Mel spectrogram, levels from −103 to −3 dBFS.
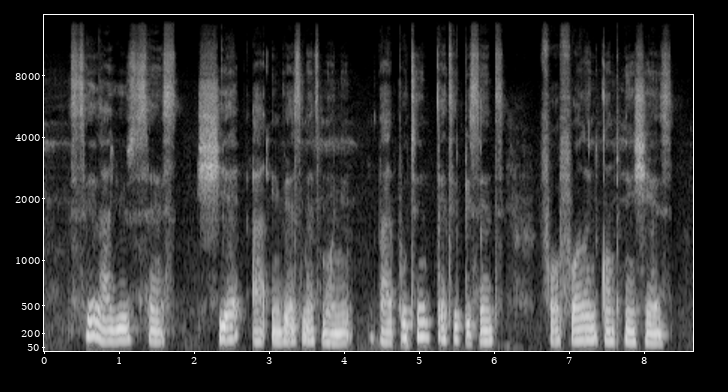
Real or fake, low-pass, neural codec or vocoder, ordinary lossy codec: fake; 14.4 kHz; vocoder, 44.1 kHz, 128 mel bands, Pupu-Vocoder; none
